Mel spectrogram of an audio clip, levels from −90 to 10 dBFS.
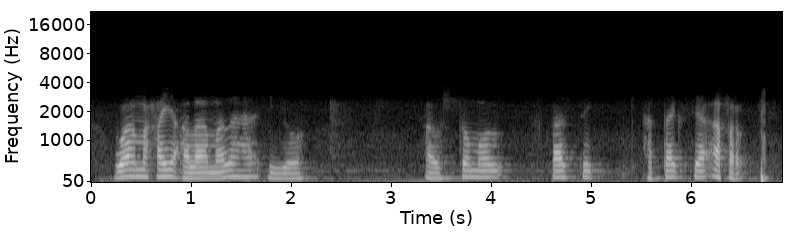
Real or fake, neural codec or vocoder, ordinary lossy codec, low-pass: real; none; none; 3.6 kHz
